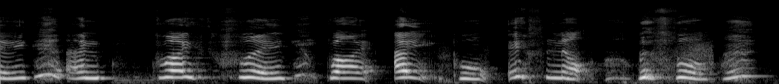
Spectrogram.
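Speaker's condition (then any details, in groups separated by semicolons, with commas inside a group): Cerebral palsy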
